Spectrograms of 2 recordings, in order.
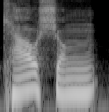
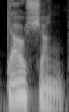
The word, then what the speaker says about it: Kaohsiung: You nailed the pronunciation. That is exactly, I just checked, that is exactly how you pronounce it. It looks like it, but it is pronounced, yeah, Kaohsiung.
